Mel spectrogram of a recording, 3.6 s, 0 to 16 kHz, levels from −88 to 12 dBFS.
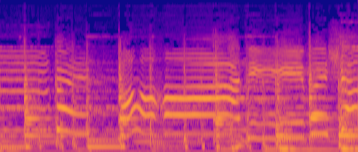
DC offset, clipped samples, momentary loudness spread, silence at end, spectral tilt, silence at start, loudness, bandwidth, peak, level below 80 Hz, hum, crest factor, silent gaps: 0.8%; under 0.1%; 6 LU; 0 s; -5.5 dB/octave; 0 s; -14 LUFS; 11.5 kHz; 0 dBFS; -38 dBFS; none; 14 dB; none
